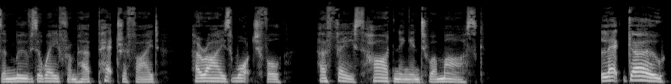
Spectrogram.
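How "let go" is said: sharp, loud cry to break free; shout. Acted. Girl shouting at Kate to release her, loud. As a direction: yell it and push her off. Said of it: "she shouts".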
